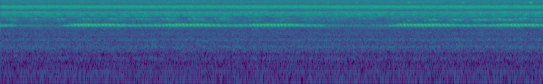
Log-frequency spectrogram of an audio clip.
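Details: Crickets chirping in the dark: long, even, high-pitched trills of two to three seconds with a short break between them. Constant faint ringing from many insects fills the background.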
